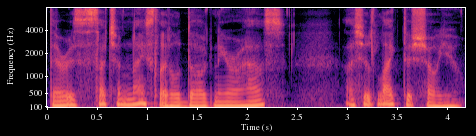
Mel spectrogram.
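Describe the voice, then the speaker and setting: A man voicing a polite, eager young girl in a soft whispered role-play. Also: medium pitch, lively intonation, normal speed, creaky, dry recording. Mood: earnest. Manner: earnest, eager, soft-spoken.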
